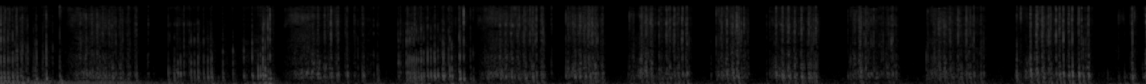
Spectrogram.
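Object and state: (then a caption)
Canvas sneaker. Fingers tap and scratch on a canvas sneaker in short, repeated bursts of dry, rustling scratching separated by brief pauses. The sound is quiet and close, with most of its energy in the midrange and a faint low hum under the first few seconds.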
